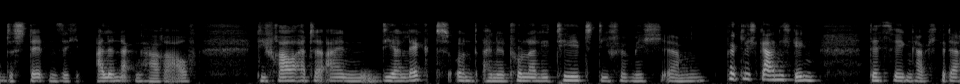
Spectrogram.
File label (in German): Stimmprobe, Meditation für mehr weibliche Energie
